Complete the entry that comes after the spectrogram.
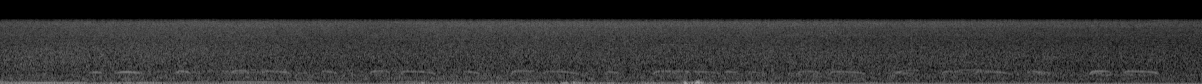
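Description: A bird calling a long series of short, low hooting notes over a steady hiss, with two quick low thumps about seven seconds in.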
